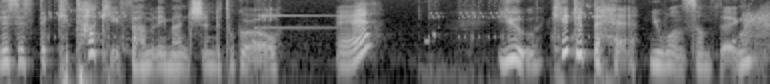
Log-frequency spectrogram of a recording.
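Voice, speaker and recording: A raspy, put-on character voice from a woman, medium in pitch, at a moderate pace with long, frequent pauses. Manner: gruff, intimidating.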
